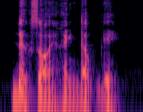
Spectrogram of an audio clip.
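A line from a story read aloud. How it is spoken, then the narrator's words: Whisper. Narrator (Vietnamese): Thỏ thì thầm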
